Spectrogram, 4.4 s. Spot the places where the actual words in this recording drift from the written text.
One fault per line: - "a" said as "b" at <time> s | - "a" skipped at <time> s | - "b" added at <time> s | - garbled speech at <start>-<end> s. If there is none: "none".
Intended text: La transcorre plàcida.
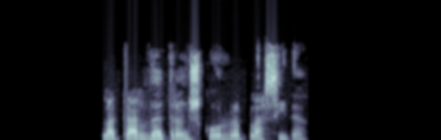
- "tarda" added at 1.3 s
